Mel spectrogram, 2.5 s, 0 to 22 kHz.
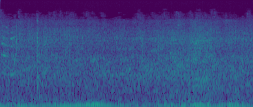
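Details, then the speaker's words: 1972 Buick Skylark with big-block 455 V8, automatic, dual exhaust, at engine temperature: deep, steady rumble at a low, even idle that holds without dipping or stalling. "this one's definitely idled down quite low sounds good and it's holding its own it's staying running it's not falling off there"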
